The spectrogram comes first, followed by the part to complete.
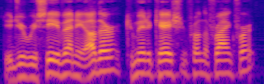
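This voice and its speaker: An actor playing a formal, persistent senator who questions a witness deliberately in a dramatised hearing. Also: male voice, a little high, fairly bright tone, dry recording. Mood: probing. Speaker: interrogator at a hearing. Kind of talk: dramatised reading of hearing testimony.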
